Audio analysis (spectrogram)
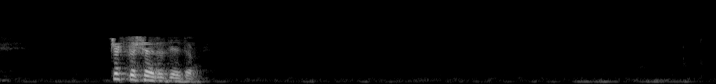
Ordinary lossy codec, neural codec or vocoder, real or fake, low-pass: MP3, 16 kbps; none; real; 3.6 kHz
